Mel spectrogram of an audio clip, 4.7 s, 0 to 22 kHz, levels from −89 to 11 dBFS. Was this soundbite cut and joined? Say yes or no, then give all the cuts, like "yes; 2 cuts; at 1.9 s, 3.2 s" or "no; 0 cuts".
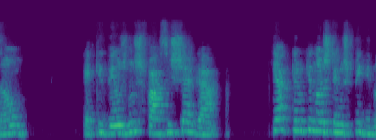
no; 0 cuts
